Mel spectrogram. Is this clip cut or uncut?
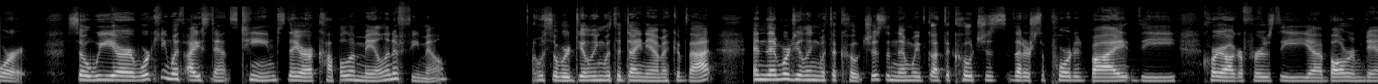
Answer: uncut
